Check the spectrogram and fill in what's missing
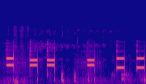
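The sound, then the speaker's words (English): Six short telephone keypad dialing tones beep in quick succession, each a crisp two-pitch chirp, loud, with faint low rumbling noise between presses. “Damn it, this phone system here is just jacked.”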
